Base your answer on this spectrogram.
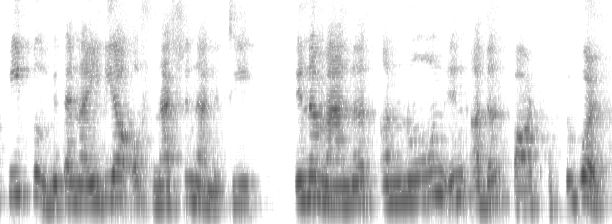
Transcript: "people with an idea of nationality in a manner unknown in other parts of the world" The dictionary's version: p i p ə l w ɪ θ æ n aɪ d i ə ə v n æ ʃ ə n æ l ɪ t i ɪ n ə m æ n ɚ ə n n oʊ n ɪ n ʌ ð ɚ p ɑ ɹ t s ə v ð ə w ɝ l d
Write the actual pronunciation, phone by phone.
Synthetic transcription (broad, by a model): p i p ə l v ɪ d æ n aɪ d i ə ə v n æ ʃ ə n æ l ɪ t i ɪ n ə m æ n ɚ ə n n oʊ n ɪ n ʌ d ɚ p ɑ ɹ t ə v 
